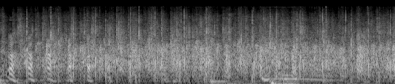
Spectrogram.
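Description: A burst of audience applause, dense and steady clapping from many hands at a loud, even level throughout, with a few brief voice-like tones poking through the noise.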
